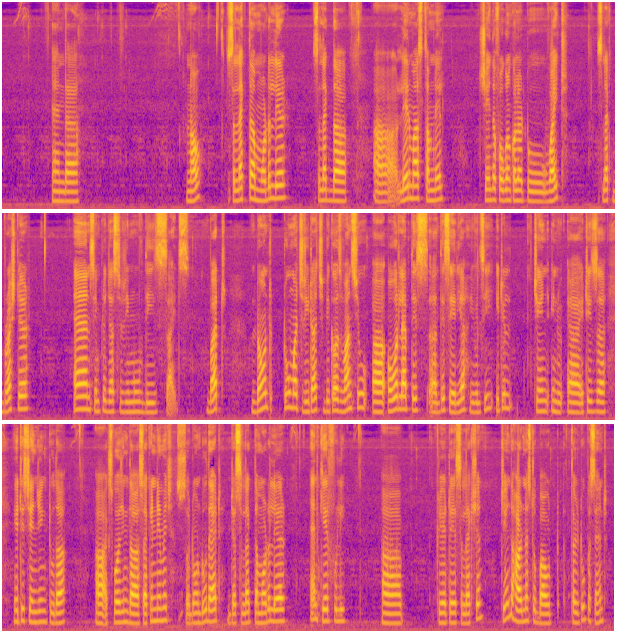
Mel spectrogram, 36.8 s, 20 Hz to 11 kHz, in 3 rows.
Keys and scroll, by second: 17.2 ctrl+alt+z, 27.7 ctrl+alt+z.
